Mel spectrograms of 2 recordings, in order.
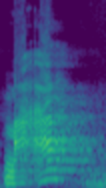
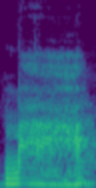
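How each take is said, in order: First: The pitch goes down, up, then down again. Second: The pitch dips down and then rises back. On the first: It means horse. "go down, go up, and go down again with your voice" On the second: It means tomb. "drop your voice, go a little down, and you got to raise it back up"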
